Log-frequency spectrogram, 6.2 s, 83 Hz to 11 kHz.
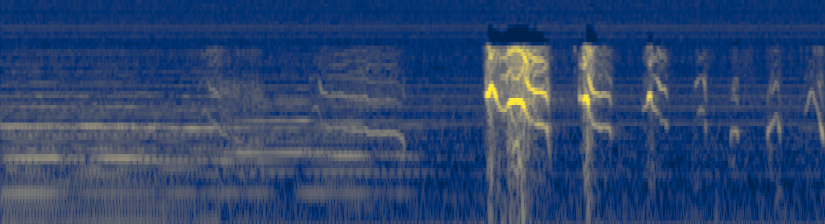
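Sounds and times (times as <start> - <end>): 
small dog whimpering and yipping: 3.7 - 6.1.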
